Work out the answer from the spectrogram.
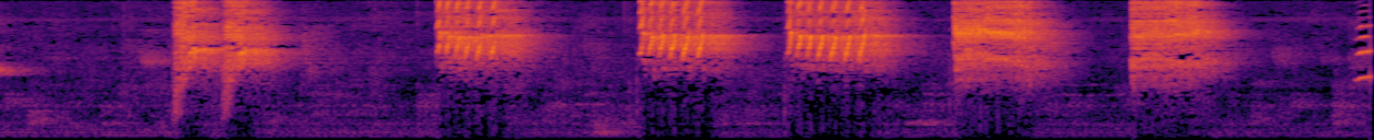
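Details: Yellow-headed green leafbird song, used to get other kept birds singing: a string of loud, rasping trilled phrases, each about a second long, delivered at irregular intervals with quiet gaps between.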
